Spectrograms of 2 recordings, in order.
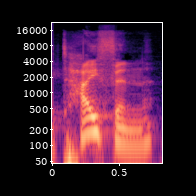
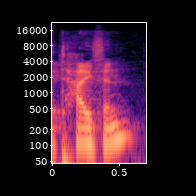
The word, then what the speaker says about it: Typhon: y p ho n it looks like it should be typhoon but there's only one o so I'm going to say Typhon uh it's a Typhon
